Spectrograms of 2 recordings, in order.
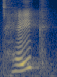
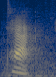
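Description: First: The vowel glides, as a full diphthong. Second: The vowel stays single, without a glide. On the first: The speaker calls it right. "instead of saying take" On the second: The speaker calls it wrong. "the second element of the diphthong in Taiwan is often dropped"

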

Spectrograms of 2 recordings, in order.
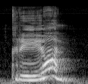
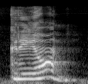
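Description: The two takes are said the same way.

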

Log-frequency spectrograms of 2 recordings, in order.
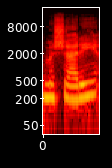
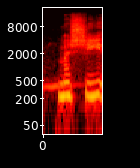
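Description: First: It uses the standard pronunciation. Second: It uses a spelling-based pronunciation. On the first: The speaker calls it right. "instead of machete" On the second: The speaker calls it wrong. "Machete instead of machete"

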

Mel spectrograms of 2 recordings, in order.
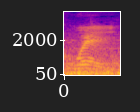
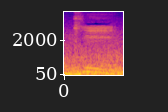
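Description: First: The name does not sound like 'key'. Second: The name sounds like the word 'key'. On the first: The speaker calls it wrong. "I thought it's called Quay" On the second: The speaker calls it right. "you have to pronounce it as a key"

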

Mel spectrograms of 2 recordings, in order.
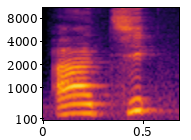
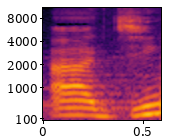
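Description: First: The final consonant is a plain k sound. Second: The final consonant is a nasal ng sound.

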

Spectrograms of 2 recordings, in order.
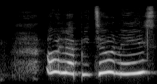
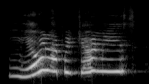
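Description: First: It is said in a put-on voice for Mina. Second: It is said in her normal voice.

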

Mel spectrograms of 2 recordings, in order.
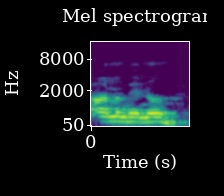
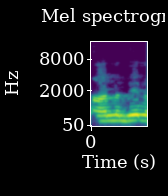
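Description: First: The word ends with an added long 'o' vowel. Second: The word ends without an added 'o' vowel. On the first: The syllable count is extended for the verse. "ਮਾਤਰਾ ਵਧਾਉਣ ਵਾਸਤੇ ਇਹਦਾ ਉਚਾਰਨ ਹੋਵੇਗਾ ਅੰਨ ਦਿਨੋਂ" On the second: It is the ordinary form of the word. "ਆਮ ਜੇ ਅਸੀਂ ਪੜ੍ਹੀ ਤਾਂ ਅੰਨ ਦਿਨ ਹੁੰਦਾ"

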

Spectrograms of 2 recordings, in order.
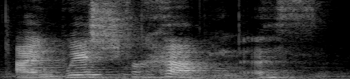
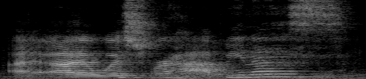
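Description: First: It is said earnestly, with real feeling. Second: It is said flatly, without real feeling. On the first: The wish is sincerely meant. The speaker calls it right. "Say it like you mean it" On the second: The wish is not truly meant. The speaker calls it wrong. "You can't say it like that"

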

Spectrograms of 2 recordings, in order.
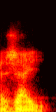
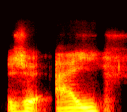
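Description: First: The vowel of je is dropped, with elision. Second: The vowel of je is kept, no elision. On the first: The speaker calls it wrong. "Et pas j'haïs" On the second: The speaker calls it right. "on va dire je haïs"

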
